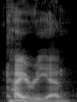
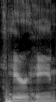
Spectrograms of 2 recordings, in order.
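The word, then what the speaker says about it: Cairhien: So, now that we know how to pronounce that city, Kyrian, I've heard Cairhane enough times that I just had to today.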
